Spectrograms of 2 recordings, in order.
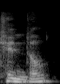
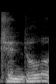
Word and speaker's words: Tyndale: I mean, the point is is uncertain, but yeah, I guessed he'd have said Tindle a lot of the time.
